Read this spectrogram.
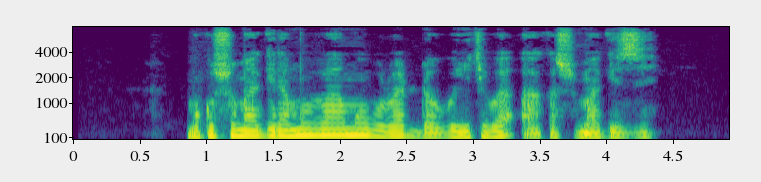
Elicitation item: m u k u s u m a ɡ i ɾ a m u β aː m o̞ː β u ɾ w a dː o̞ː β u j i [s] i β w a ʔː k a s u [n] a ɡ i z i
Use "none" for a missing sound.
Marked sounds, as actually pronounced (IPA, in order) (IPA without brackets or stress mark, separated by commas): t, m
